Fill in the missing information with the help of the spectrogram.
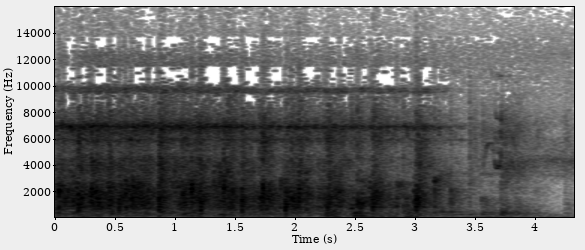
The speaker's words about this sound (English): Give him a good clap.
